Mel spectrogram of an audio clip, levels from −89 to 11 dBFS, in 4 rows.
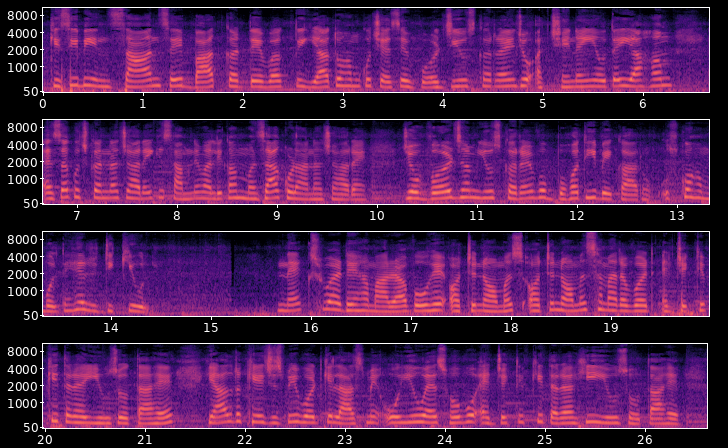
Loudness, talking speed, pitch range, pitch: -23 LUFS, 205 wpm, 215-255 Hz, 230 Hz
